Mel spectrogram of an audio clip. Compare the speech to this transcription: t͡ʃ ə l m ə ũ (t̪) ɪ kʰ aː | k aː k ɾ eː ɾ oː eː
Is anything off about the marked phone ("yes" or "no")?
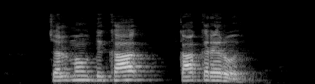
yes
